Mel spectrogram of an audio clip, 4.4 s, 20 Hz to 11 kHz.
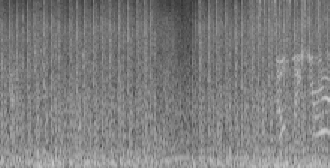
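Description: Sustained, rapid gunfire from Gears of War 4, an unbroken stream of shots at close range lasting the whole stretch, with a brief dip midway and a faint voice slipping in near the end.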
